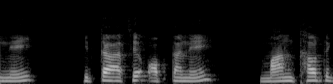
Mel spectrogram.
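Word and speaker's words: 많다: মানথা অর্থ কি বেশি বা অনেক, মানথা অর্থ কি বেশি বা অনেক। এটা কিন্তু আপনার মান্দা উচ্চারণ হবে না, এটা কিন্তু মানথা হবে উচ্চারণ।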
